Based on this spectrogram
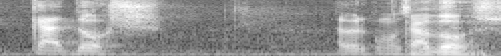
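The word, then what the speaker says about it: קדוש: Normalmente la palabra santo en hebreo se dice kadosh.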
